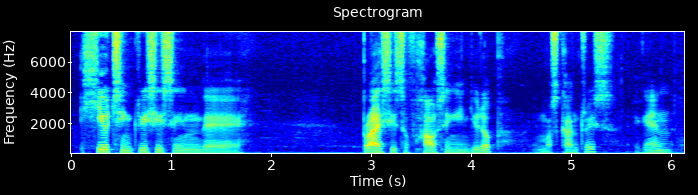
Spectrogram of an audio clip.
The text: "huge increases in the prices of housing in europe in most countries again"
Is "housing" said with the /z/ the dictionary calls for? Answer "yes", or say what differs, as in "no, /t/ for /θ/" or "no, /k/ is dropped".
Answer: no, /s/ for /z/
